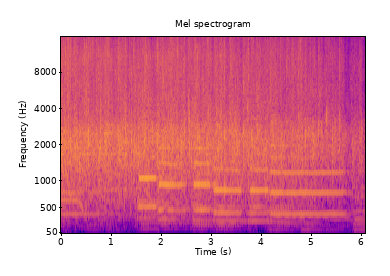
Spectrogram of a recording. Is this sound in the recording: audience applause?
yes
